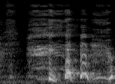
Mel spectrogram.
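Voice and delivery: high-pitched burst of laughter. Real, not acted. Laughing at own story.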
